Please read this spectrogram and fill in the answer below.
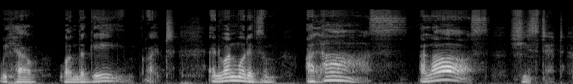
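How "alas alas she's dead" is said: pitch rises then falls on the word alas. Demonstrating an intonation pattern with an example sentence, rise-fall intonation. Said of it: "Therefore called rise fall intonation".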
